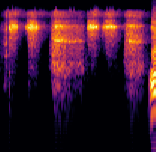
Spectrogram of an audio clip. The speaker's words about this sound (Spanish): Acá puedes ir cambiando tus ritmos de respiración y cambiar, ir viendo,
